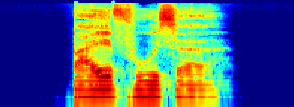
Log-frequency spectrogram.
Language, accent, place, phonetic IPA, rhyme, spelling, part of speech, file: German, Germany, Berlin, [ˈbaɪ̯fuːsə], -aɪ̯fuːsə, Beifuße, noun, De-Beifuße.ogg
- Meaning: dative of Beifuß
